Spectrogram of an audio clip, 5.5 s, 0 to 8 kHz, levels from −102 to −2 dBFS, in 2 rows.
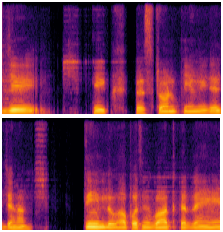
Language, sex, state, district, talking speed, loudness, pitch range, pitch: Hindi, male, Uttar Pradesh, Lucknow, 165 wpm, -18 LUFS, 115-125 Hz, 115 Hz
